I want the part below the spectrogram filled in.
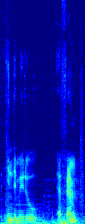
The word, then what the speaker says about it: InTheMiddleFM: Did I say it correctly this time around? – I think you did. – I did not say In The Middle FM like when you said I did. – Yeah, you said it correctly.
